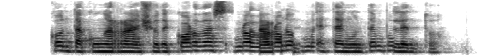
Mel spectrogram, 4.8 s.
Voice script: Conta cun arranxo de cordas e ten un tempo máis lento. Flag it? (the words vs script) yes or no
yes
